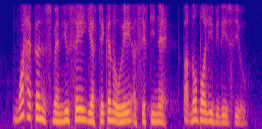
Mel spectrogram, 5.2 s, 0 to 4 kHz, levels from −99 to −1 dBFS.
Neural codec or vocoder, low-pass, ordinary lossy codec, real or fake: codec, 16 kHz in and 24 kHz out, 0.6 kbps, FocalCodec, streaming, 2048 codes; 3.6 kHz; none; fake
